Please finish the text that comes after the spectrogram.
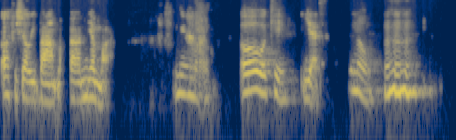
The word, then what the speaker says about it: Myanmar: Is that the right way to say the country? Yes, correct. Now it's Myanmar.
